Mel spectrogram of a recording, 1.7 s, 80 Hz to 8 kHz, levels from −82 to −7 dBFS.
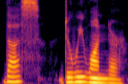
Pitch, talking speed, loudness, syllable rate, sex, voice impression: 155 Hz, 140 wpm, -17 LUFS, 3.7 syllables/s, female, feminine, adult-like, slightly sincere, slightly calm, slightly elegant, kind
